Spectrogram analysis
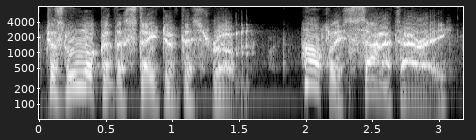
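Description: A man's voice: medium pitch, huge pitch swings, moderate pace, pushed and bright, a little hiss or hum, voice pushed up, exaggerated voice. A man voicing a cheerful, oblivious robotic hospital attendant with a tinny, chipper sound and fussy, polite bedside chatter. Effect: tinny speaker sound.

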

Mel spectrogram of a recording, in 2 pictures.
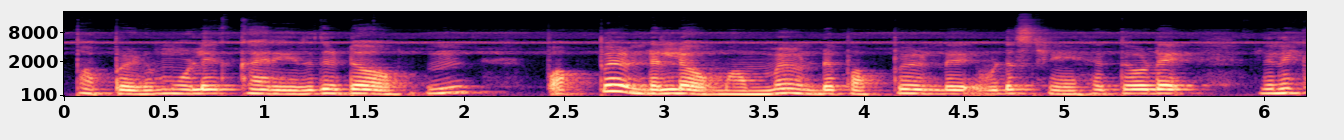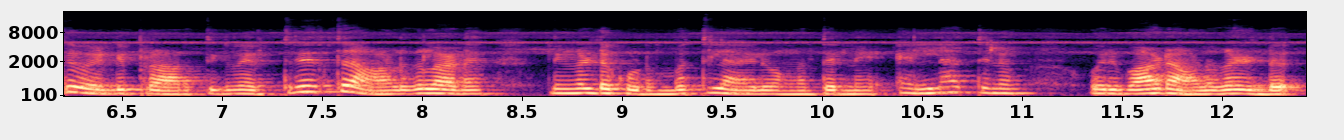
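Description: A woman with a Malappuram Malayalam accent voicing a loving middle-aged father who gently comforts his daughter in a storybook reading. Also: on the low side, fairly even intonation, a little fast, a little hiss or hum, close to an everyday voice. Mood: soothing. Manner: gentle, soothing, reassuring.

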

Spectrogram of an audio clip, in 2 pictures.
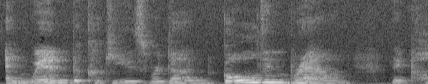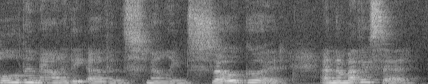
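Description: A woman telling a folktale in an animated, expressive way, now and then slipping into song. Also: medium pitch, measured pace. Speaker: storyteller. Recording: roomy with faint autoharp.

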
